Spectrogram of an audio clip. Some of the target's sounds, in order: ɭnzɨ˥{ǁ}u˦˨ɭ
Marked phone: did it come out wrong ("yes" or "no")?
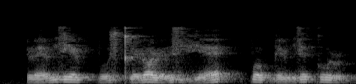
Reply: yes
